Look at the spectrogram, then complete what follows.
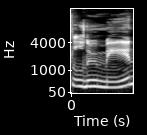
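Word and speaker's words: Lumine: I'm pretty sure it's Lumin and Ether, right?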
